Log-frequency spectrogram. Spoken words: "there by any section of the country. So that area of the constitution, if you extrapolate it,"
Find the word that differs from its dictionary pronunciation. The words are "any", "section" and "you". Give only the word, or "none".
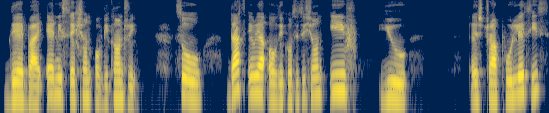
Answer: none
